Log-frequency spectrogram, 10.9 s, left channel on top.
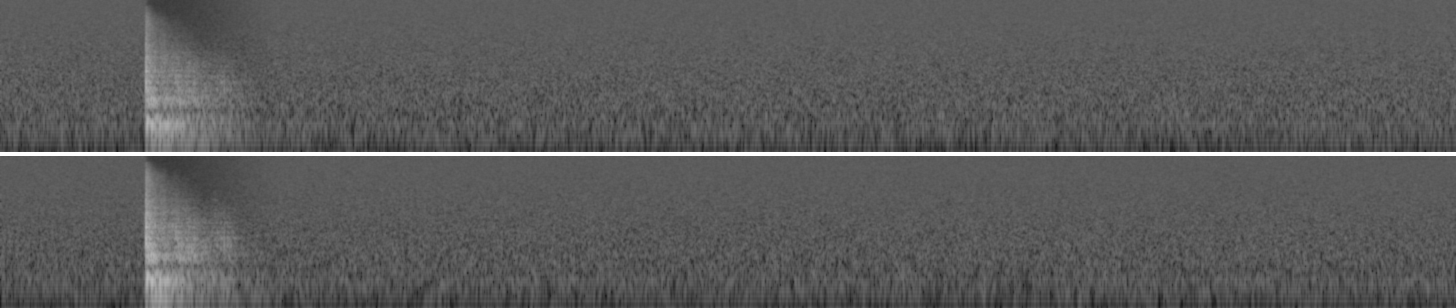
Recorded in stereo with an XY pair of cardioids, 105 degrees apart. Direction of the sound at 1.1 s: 20° right.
